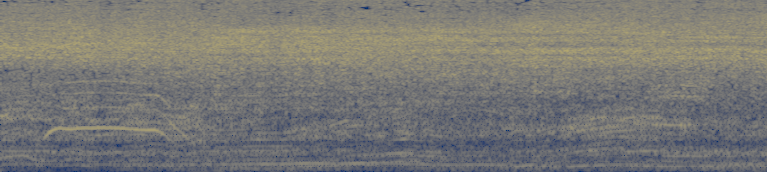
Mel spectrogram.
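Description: Several demolition derby cars' engines running and revving at once, loud and steady, over the noise of the grandstand crowd.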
